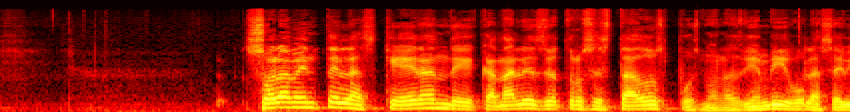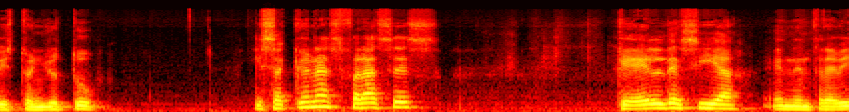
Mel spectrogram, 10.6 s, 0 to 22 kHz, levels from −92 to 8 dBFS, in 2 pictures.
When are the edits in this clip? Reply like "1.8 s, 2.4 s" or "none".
5.0 s

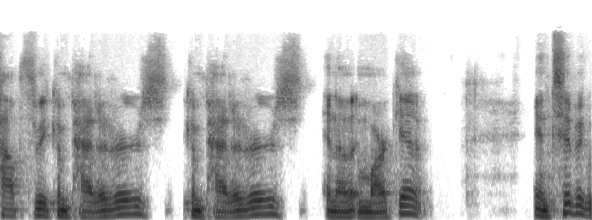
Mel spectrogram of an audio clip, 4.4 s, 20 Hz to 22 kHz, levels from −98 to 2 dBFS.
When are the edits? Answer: 1.4 s, 2.7 s

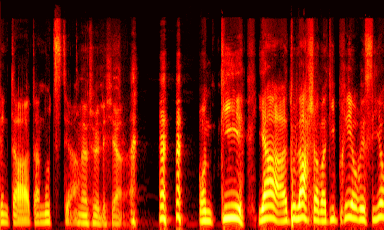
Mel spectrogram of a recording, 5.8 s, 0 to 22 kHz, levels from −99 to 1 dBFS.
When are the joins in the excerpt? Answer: none

